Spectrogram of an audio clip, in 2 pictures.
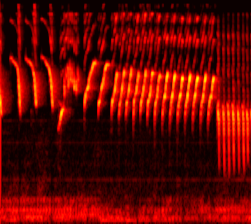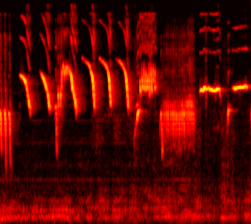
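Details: Canary singing a lively 'gacor cengkok mewah' style song, used as a master recording to train young songbirds: rapid runs of high down-slurred whistles and fast trills, broken by a lower buzzy rattle, with faint low background hum.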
